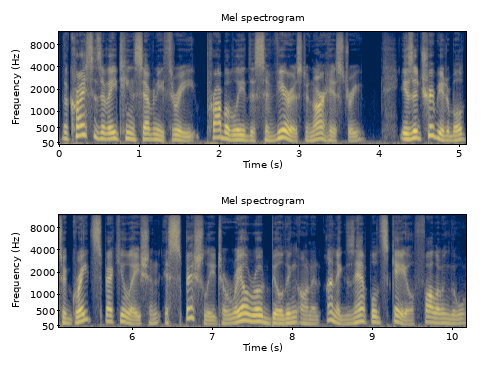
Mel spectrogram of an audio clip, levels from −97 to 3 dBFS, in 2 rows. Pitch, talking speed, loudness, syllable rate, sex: 150 Hz, 165 wpm, -18 LUFS, 5.9 syllables/s, male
